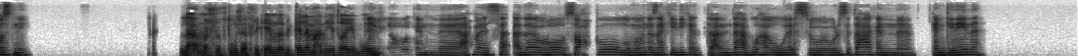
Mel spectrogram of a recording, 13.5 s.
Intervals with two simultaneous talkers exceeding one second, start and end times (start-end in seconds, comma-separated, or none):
none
